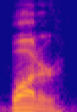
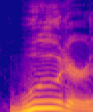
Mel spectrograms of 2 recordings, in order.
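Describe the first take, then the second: First: It is said in a standard accent. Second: It is said in a Philadelphia accent.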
